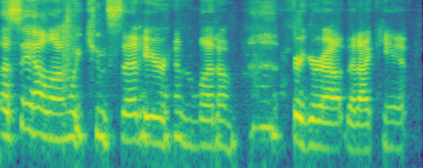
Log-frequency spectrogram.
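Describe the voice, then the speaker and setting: A woman's voice: a little high, normal speed. A woman hosting a tarot live stream, chatting casually, laughing and mocking herself. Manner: laughing, self-mocking, exclamatory. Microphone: computer mic.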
